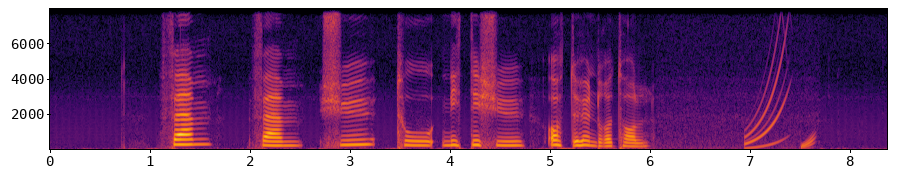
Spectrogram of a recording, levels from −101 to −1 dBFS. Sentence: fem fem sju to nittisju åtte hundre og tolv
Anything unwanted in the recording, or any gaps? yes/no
yes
